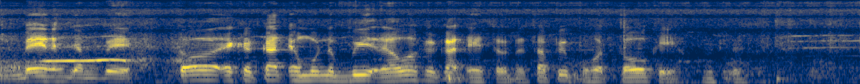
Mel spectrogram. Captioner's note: speaking in foreign language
